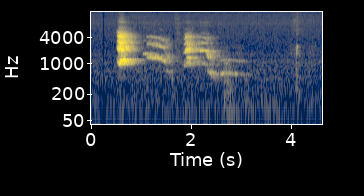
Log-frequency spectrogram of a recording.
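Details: Cavalier King Charles Spaniel puppies from Robin's litter, indoors on a kitchen livestream, giving two high whining cries with harmonic bands that slide downward, followed by a brief faint squeak.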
